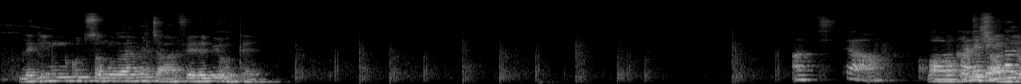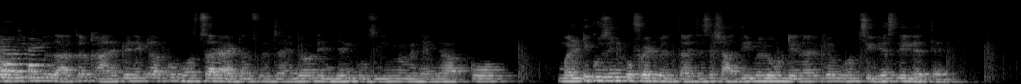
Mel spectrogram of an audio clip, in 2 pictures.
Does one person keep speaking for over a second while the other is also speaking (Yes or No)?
Yes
